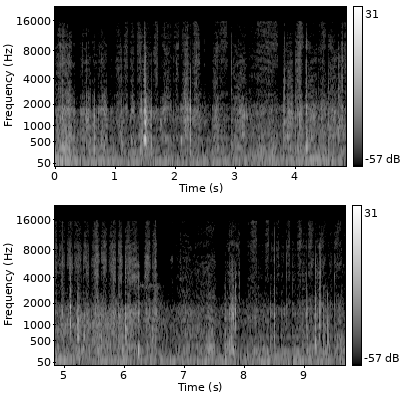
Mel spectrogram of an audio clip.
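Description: Faint rubbing of fingers pressing aluminum auto body tape flat onto a car's body panel to work out the air bubbles, with a few small clicks.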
